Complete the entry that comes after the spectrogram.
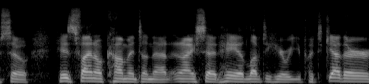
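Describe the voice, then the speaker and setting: A man with medium pitch and an ordinary speaking voice, at a fairly quick pace and with fairly even intonation, on a very clean recording with a silent background. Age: 40s. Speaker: podcast host, amateur ultrarunner. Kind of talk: casual chat, reading viewer comments.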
